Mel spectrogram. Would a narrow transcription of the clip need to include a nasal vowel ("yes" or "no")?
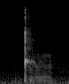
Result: no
